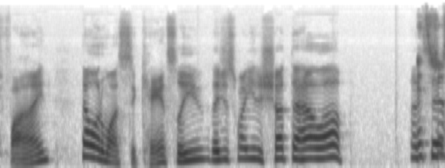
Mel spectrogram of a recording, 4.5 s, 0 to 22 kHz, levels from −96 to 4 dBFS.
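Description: Gain pumping runs throughout this speech clip. The gain swings by around 5 dB under loud speech, likely from excessive mic gain feeding a fast limiter.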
